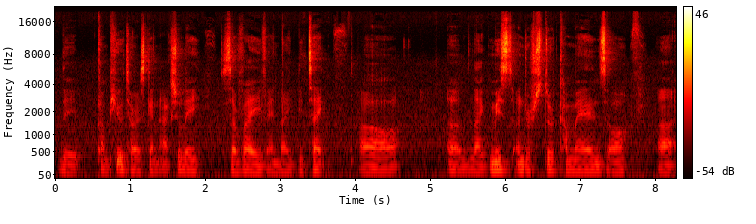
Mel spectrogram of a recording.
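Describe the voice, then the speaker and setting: A man giving an unscripted software demo as its developer, speaking in a halting, hesitant way. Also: fairly low pitch. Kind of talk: unscripted screen-recorded demo narration. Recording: noticeable background noise.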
